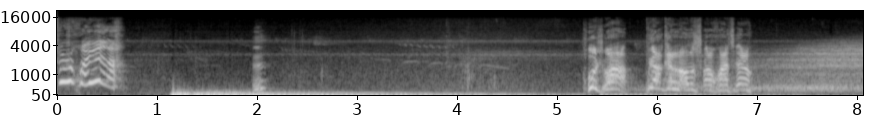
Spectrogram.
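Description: A man speaks sharply and firmly.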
